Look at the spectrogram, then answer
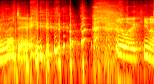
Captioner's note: laughing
